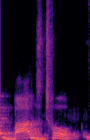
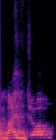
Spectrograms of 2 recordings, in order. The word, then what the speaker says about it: বাহ্য: তার মানে এটা উচ্চারণ হচ্ছে বাজ্য, এরকম এটা বাজ্য, এটা বাজ্য, এটা বাহ্য, এটা কোনোটাই হবে না, উচ্চারণটা হবে বাজ্য, তার মানে হয় সাথে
